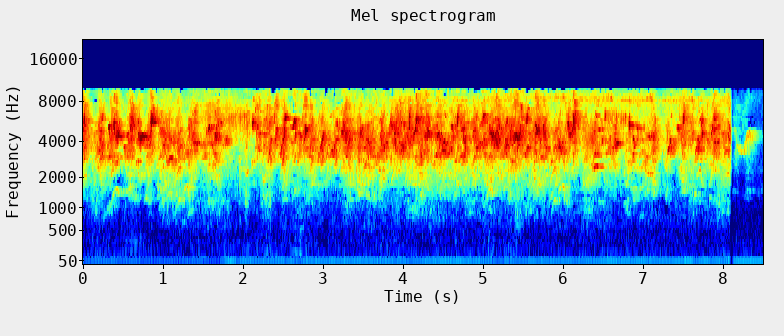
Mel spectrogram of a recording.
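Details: Swallow chicks in the nest as they are raised, a continuous loud wall of high, shrill, overlapping chirps lasting about eight seconds before stopping abruptly.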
